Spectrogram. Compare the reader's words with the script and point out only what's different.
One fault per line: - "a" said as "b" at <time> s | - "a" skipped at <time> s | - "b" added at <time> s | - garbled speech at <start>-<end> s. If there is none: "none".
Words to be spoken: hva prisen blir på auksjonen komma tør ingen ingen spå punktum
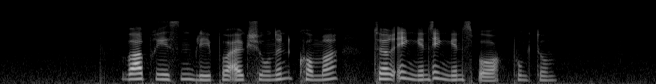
none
